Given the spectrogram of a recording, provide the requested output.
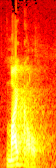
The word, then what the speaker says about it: Michal: And David marries Saul's daughter, and I hope I'm pronouncing this right, Michal, or is it? Michal, that's how you would pronounce it.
